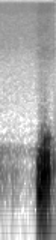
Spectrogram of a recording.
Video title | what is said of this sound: Grządka (prawie) permakulturowa #permaculture #pumpkin | it makes a dull sound. Listen to the sound when you knock on it.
